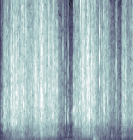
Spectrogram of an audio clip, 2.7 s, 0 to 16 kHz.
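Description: A plastic bag around a Polk Reserve R200 loudspeaker crinkles and rustles loudly and continuously at close range while the speaker is unboxed, with no talking.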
